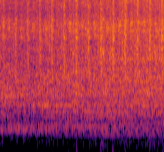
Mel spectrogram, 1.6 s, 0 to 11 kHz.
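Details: Ford Capri XR2 (turbo) after head gasket job, warming at idle: quick, light, even ticking (~8/s) from valve train; likely dry top end until oiled, owner not concerned.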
